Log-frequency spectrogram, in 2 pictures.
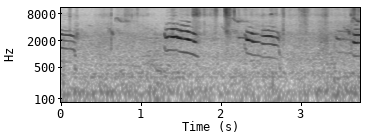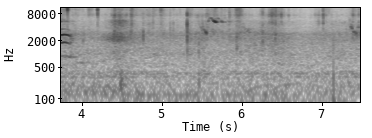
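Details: Cat named Julian meowing while out on a walk: a run of short, squeaky, descending meows with layered harmonics close together near the start, then fainter calls and a steady background hiss.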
